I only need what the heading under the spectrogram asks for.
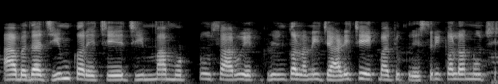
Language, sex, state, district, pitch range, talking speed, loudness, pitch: Gujarati, female, Gujarat, Gandhinagar, 220-240 Hz, 240 wpm, -18 LUFS, 230 Hz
